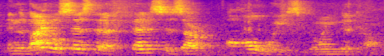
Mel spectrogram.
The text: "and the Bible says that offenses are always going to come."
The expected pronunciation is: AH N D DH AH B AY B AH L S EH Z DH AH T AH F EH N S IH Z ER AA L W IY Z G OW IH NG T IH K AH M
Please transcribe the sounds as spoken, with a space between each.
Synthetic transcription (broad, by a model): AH N DH AH B AY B L S EH Z DH AH T AH F EH N S IH Z ER AA L W IY Z G OW IH NG T IH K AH M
